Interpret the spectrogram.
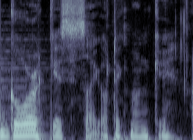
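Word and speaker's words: Gorky's Zygotic Mynci: som heter så mycket som Gorkys Zygotic Monkey. – Oj, eh, eloge för vad jag tror är ett korrekt uttal. – Ja, Gorkys Zygotic Monkey.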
